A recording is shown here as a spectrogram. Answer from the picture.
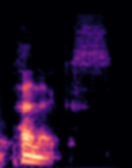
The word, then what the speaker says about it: Penix: His name is pronounced Michael Penix, like Penix.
